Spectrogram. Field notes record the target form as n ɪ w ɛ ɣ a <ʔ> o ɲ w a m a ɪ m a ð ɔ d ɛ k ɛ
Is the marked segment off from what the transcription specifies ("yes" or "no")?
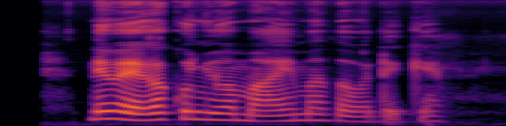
yes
